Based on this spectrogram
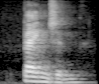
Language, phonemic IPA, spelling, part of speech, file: Dutch, /ˈpɛi̯nzə(n)/, peinzen, verb, Nl-peinzen.ogg
- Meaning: 1. to ponder, meditate 2. to think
